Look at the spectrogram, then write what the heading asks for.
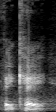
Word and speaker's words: FAQ: understand that FAQ FAQ you literally pronounce it back FAK basically it is it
